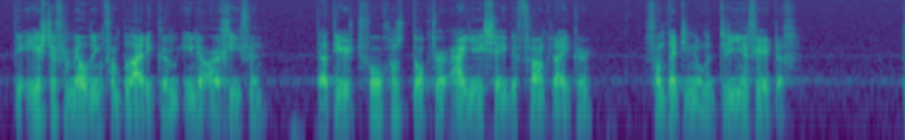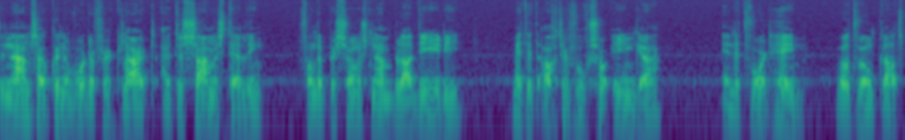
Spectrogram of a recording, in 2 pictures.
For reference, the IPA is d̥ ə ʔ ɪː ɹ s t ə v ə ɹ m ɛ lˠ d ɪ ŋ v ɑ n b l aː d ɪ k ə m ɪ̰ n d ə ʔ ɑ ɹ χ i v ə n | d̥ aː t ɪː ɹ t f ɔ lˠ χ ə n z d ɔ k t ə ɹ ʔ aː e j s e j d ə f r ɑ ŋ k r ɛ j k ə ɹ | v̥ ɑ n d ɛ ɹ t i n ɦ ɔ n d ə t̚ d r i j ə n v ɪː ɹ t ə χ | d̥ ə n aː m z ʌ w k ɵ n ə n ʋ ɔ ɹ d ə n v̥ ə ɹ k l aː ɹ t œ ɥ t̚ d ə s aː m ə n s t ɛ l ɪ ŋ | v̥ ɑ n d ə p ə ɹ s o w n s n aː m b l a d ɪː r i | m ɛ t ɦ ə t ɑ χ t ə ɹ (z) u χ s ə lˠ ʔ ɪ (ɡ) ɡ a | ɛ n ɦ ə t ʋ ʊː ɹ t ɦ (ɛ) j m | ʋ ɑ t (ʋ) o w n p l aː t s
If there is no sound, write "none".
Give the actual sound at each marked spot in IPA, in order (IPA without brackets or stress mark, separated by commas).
v, ŋ, e, ʋ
